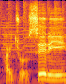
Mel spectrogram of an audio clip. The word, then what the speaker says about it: Hydro City: So, you got Angel Island, Hydro City.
